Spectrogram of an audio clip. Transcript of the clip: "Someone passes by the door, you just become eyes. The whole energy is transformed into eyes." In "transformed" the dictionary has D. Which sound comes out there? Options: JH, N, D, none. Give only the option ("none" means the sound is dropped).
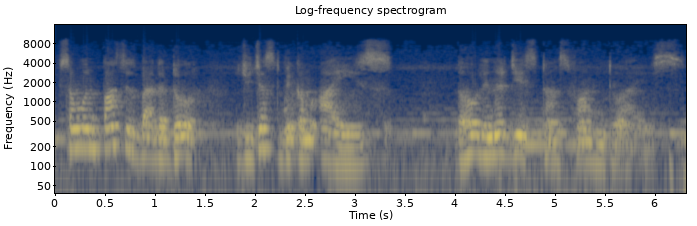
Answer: none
